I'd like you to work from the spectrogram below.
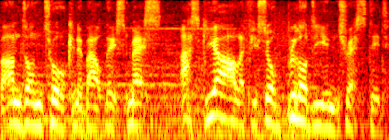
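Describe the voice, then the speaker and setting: Against clear background noise, a man does a gruff put-on character voice at a fairly high pitch and a fairly quick pace. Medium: video game. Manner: gruff, cursing.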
